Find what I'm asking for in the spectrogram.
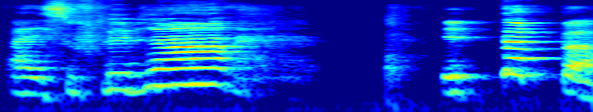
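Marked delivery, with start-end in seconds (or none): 2.2-2.9 called out. Real, not acted. Coach calls end of exercise.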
